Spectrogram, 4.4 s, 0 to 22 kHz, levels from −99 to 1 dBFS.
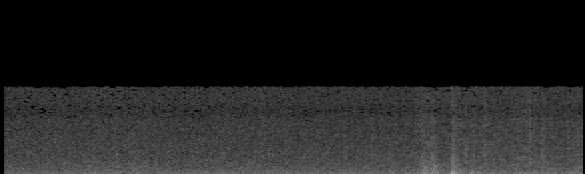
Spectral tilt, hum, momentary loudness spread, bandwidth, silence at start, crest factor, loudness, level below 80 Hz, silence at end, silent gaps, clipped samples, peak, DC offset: -3.5 dB/octave; none; 6 LU; 11.5 kHz; 0.05 s; 24 dB; -51 LUFS; -62 dBFS; 0 s; none; under 0.1%; -28 dBFS; under 0.1%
